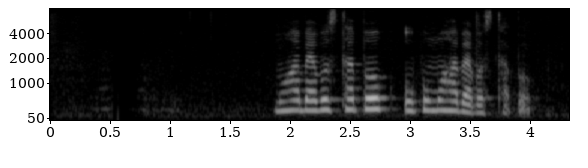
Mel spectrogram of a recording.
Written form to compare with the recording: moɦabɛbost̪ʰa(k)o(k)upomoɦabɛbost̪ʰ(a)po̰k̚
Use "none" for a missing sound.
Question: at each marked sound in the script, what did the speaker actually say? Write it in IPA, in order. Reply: p, k, a

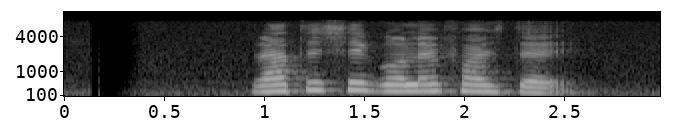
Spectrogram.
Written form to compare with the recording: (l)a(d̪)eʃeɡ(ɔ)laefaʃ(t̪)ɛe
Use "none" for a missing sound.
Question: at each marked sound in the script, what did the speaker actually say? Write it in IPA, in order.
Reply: ɾ, t̪, ɔ, d̪

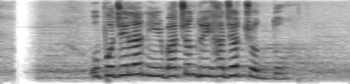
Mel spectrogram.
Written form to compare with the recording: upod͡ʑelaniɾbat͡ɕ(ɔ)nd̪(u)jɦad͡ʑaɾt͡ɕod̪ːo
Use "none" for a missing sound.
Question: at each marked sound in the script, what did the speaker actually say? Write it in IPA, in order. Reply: o, u

